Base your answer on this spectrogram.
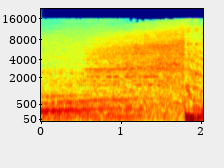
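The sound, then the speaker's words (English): A new BMW with automatic transmission accelerates in a steady, loud engine roar with slowly rising pitch, then shifts gear near the end, dropping to a lower tone. “The new BMW Automatic, the ultimate driving machine.”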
